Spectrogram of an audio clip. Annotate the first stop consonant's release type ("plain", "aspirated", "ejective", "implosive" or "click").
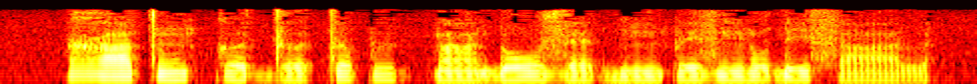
plain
